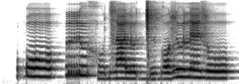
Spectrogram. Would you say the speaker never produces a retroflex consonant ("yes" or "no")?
yes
